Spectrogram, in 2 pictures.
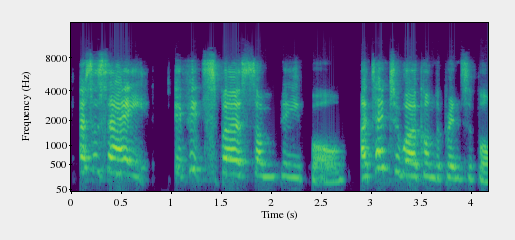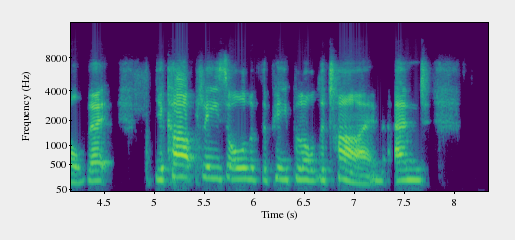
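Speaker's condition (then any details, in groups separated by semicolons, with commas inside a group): No condition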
